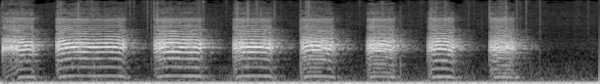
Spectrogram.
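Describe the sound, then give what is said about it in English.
A hand-blown duck call sounds the key tone of wild duck calls: seven buzzy, reedy quacks in an even rhythm, fairly loud and alone. “That, of course, is just the elementary procedure in making the key tone of the various calls which make up the wild duck language, and sounds like this when applied to the duck call.”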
